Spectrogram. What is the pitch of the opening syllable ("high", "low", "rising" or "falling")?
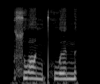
falling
